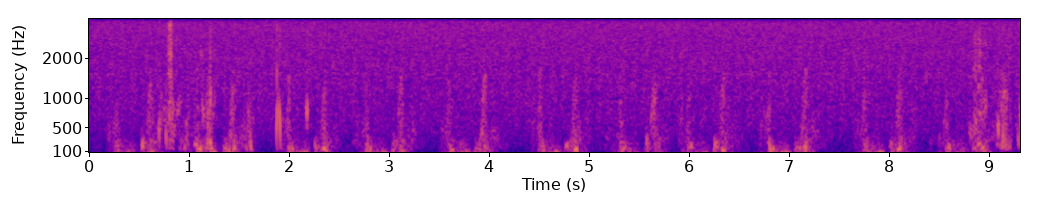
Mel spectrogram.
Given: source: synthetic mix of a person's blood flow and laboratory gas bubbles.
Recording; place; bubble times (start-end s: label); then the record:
Doppler ultrasound of blood flow; precordium
0.66-1.01 s: bubbles
1.04-1.26 s: bubbles
1.53-1.67 s: bubbles
1.84-1.95 s: bubbles
2.14-2.21 s: bubbles
8.79-8.98 s: bubbles
9.06-9.32 s: bubbles
From the record:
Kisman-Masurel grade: 223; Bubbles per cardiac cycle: several, 3 to 8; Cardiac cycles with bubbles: 10 to 50%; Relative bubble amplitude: loud (0.450 to 0.775); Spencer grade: 2 (many but less than half of the cardiac periods contain bubble signals, singularly or in groups); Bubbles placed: anywhere in the cardiac cycle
